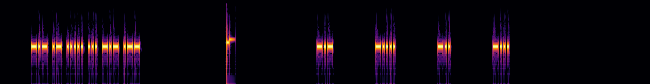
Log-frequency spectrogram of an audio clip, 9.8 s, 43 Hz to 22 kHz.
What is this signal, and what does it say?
Morse code, heard as a keyed tone, about 44 wpm, spaced as for 22 wpm, 700 Hz. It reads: KA5SKW K6DB
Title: USA Call Signs - 8x Character Spacing - 45wpm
